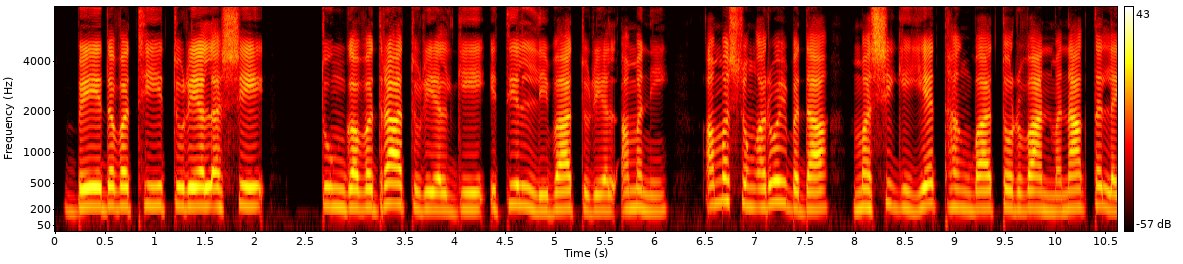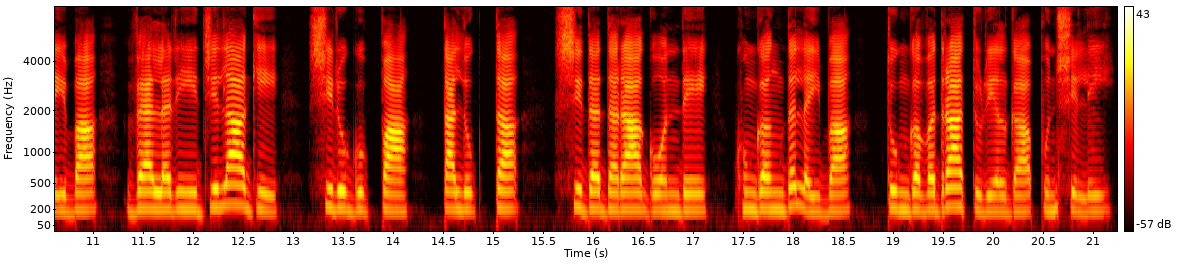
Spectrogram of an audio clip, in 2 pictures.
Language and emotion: Manipuri, neutral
